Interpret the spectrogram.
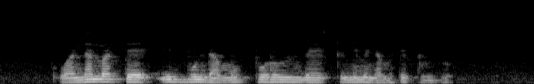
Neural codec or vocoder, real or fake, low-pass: none; real; 7.2 kHz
